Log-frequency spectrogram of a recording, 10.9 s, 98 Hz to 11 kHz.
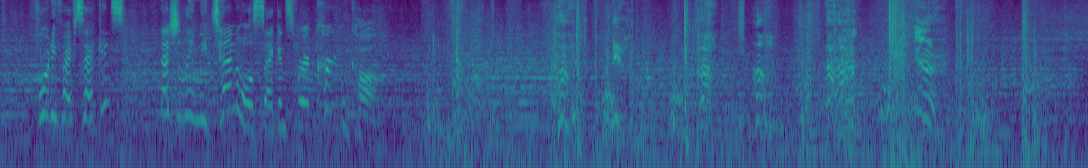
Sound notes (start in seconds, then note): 5.3 grunting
